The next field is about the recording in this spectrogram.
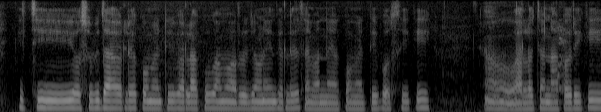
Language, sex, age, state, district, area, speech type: Odia, female, 45-60, Odisha, Mayurbhanj, rural, spontaneous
